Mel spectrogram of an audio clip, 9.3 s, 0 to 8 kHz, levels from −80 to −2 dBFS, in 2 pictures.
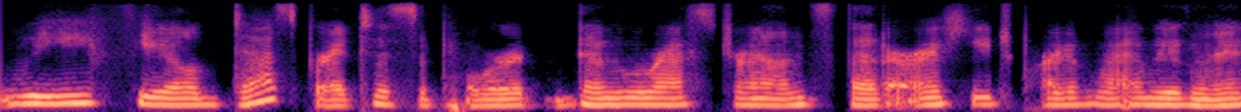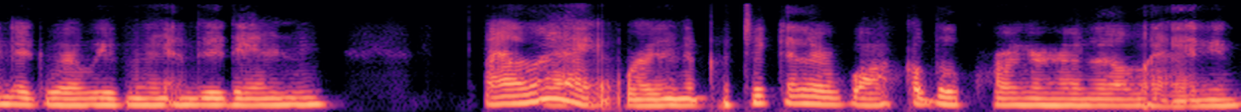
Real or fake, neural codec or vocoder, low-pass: fake; codec, 16 kHz, 1 kbps, FreqCodec, smaller model; 7.2 kHz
